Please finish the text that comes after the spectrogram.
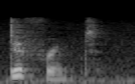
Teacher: and they'll say different, stress on the first syllable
